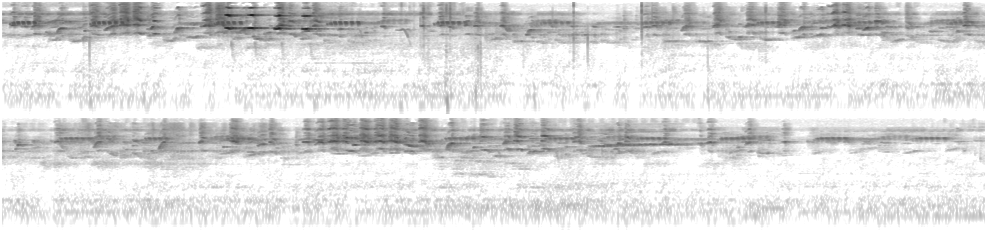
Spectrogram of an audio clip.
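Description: Small birds chirping and twittering continuously, several calls overlapping, with a burst of louder, sharper chirps about three to four seconds in.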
